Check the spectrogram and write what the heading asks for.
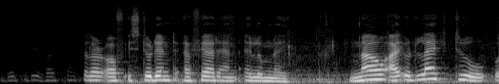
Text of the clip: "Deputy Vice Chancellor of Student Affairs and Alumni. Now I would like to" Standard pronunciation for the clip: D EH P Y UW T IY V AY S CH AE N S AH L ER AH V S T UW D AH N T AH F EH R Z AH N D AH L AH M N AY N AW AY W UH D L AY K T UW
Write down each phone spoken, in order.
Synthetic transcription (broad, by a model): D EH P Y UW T IY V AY CH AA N S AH L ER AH F S T UW D AH N T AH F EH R AH N D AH L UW M N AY N AW AY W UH D L AY K T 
